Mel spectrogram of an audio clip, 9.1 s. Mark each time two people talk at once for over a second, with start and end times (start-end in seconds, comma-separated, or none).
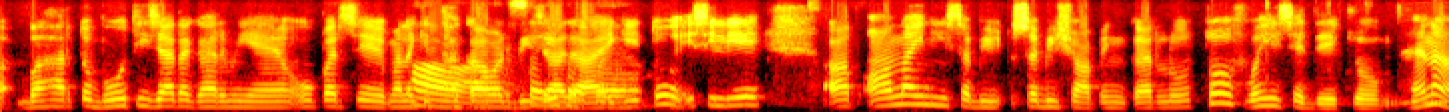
2.6-4.2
